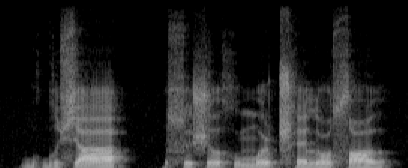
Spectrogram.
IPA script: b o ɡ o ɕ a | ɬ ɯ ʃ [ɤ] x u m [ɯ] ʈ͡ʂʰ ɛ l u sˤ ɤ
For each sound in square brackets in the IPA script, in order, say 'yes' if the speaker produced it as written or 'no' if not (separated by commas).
yes, no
